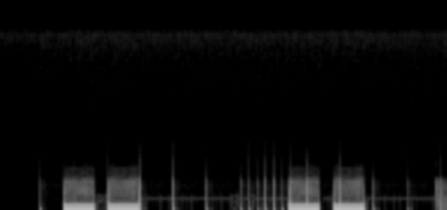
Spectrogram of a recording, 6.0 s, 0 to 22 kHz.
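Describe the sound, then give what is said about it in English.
Telephone dialing tones from an office phone call in 1986: a rapid series of short clicks mixed with four steady, loud electronic tones in two pairs, heard alone without speech. “Call John Smith, office. John Smith, office. Dialing.”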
